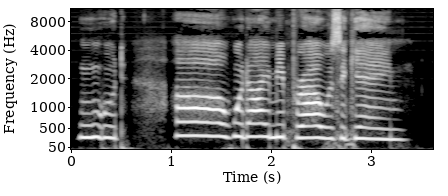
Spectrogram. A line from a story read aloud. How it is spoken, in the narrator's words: he moaned in remorseful pain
